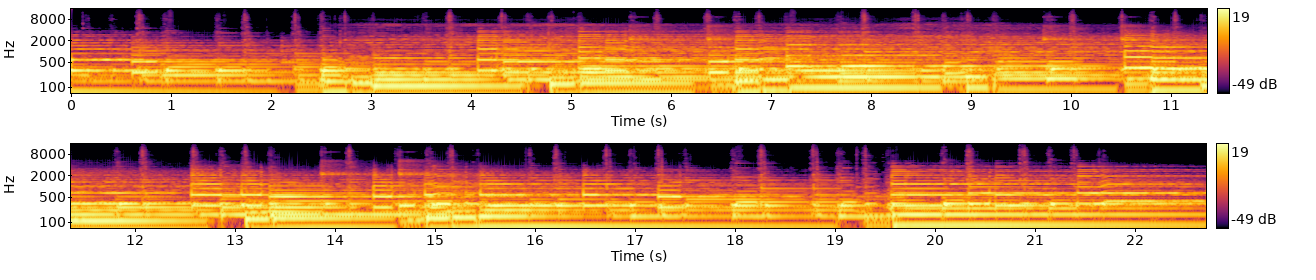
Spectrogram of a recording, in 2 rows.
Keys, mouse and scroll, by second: 0.0-1.4 middle drag, 1.7 shift+click, 2.5 click, 3.2 g, 4.2-5.5 middle drag, 5.5 g, 6.8 r, 7.8 z, 8.0-9.4 middle drag, 10.1 scroll up 2, 10.4-11.6 middle drag, 11.6 r, 15.4 z, 15.5-17.0 middle drag, 17.2-17.5 middle drag, 17.5 scroll down 2, 17.7-18.1 middle drag, 18.1 scroll down 1, 18.3 middle drag, 18.6-19.4 scroll up 4, 19.4 r, 20.3 z, 20.5 scroll down 1, 20.7-21.8 middle drag, 21.8-22.7 scroll up 2.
